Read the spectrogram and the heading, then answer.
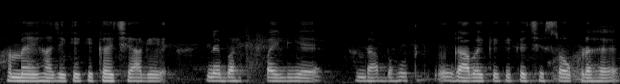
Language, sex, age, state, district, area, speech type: Maithili, female, 45-60, Bihar, Begusarai, urban, spontaneous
